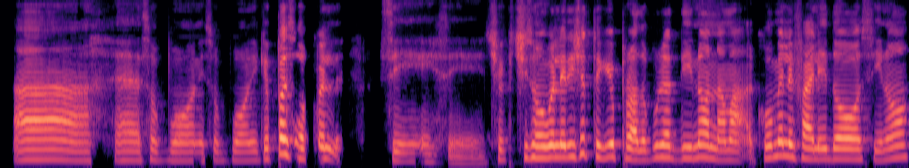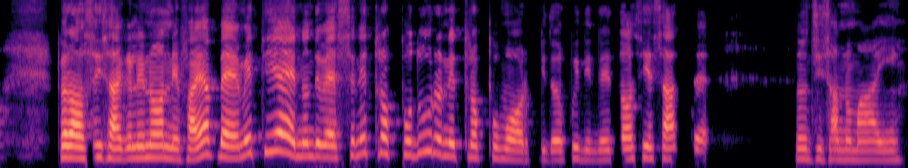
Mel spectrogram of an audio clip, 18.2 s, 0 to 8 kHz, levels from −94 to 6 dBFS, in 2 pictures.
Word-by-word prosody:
Ah, 170 -1 +2 0.2
eh 160 +1 -5
so' 170 - -9
buoni, 155 -1 -7
so' 150 - -14
buoni. 155 +1 -7
Che 185 - -4
poi 275 +7 +7
so' 195 -8 -1
quelle 195 -2 -3 0.3
sì, 150 -3 -9
sì, 110 -1 -15
cioè 170 +7 -8
c - - -19
ci - - -2
sono 205 -1 +3
quelle 215 +1 +6
ricette 225 +1 0
che 205 - -6
io - - +7
ho 225 - -5
provato 170 -6 +2
pure 210 +3 +1
a - - +2
dì: 195 +1 -4
"Nonna, 200 -5 +2
ma 165 -1 -1
come 210 +4 0
le 225 -2 +3
fai 195 -3 +3
le 180 0 -2
dosi," 180 -2 +2
no. 205 +4 -2 0.5
Però 205 -1 +7
si 215 +2 -4
sa 185 -3 +4
che 190 - -4
le 200 +1 +1
nonne 205 -3 +1
fai: 175 -1 +4
"Ah 260 0 +4
beh 210 -4 +5
metti 285 +6 -3
e 305 -6 +5
non 230 0 -2
deve 225 -2 +2
essere 210 +5 -5
né 275 0 -4
troppo 275 -3 -3
duro, 290 +1 -5
né 225 -3 -2
troppo 210 -2 -6
morbido," 165 -2 -4
quindi 170 -2 -10
le 170 +1 -9
dosi 185 +2 -3
esatte 190 -3 -3 0.8
non 185 -1 -7
si 180 +1 -10
sanno 170 0 -5
mai. 165 0 -5
185 Hz, 200 wpm, -23 LUFS, 165-215 Hz, 0.8 s, poi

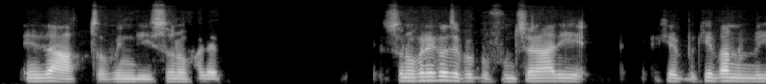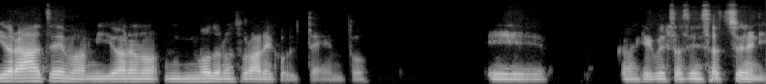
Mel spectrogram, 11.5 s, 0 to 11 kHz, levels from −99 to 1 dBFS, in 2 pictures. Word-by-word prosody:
Esatto, 115 -5 +3
quindi 110 0 0
sono 115 +1 0
quelle 120 +1 0 1.2
sono 135 -1 -1
quelle 150 +1 +5
cose 150 -2 +4
proprio 125 -2 -6
funzionali 125 +2 +1 0.4
che 125 - -4
v - - -11
che 140 - -1
vanno 135 -1 +4
migliorate, 125 +1 +2
ma 110 -2 -2
migliorano 110 0 -1
in 110 +1 -5
modo 115 -1 +1
naturale 110 -1 -2
col 95 - -15
tempo. 95 +1 -15 0.8
Ehm, 100 -1 -4 0.5
co 105 - -10
anche 105 +1 -4
questa 110 0 -3
sensazione 110 +1 -1
di 95 - -8
110 Hz, 140 wpm, -24 LUFS, 105-125 Hz, 1.2 s, quelle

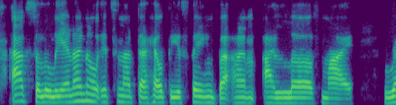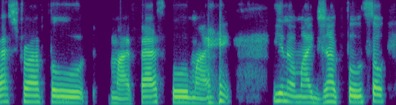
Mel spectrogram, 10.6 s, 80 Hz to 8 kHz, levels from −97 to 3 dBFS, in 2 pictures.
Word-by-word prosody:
Absolutely, 170 -4 +2
and 175 +2 -1
I 200 - +3
know 200 -3 -1
it's 170 +1 -6
not 165 -2 -4
the 150 - +2
healthiest 155 -1 -1
thing, 160 -2 -1
but 145 - +2
I'm 155 -1 -3
I 150 0 +1
love 145 0 0
my 140 -2 0 0.5
restaurant 175 +2 +1
food, 160 -3 +3 0.3
my 130 -3 0
fast 160 +2 +2
food, 160 -1 +4
my, 145 +2 0 0.8
you 205 0 +3
know, 180 -3 0
my 160 -1 +1
junk 165 +5 0
food, 170 -1 +3
so, 185 -1 +1
160 Hz, 150 wpm, -22 LUFS, 150-175 Hz, 0.8 s, food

